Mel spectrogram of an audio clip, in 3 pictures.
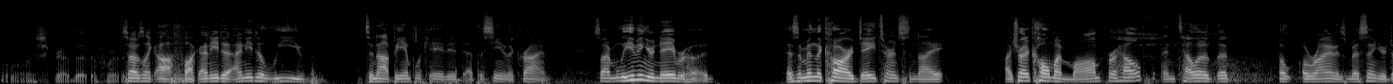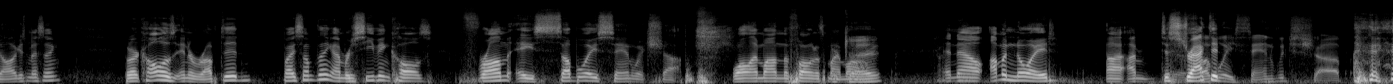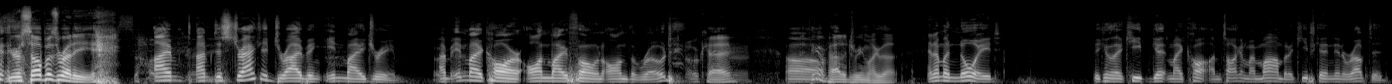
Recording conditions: outdoors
